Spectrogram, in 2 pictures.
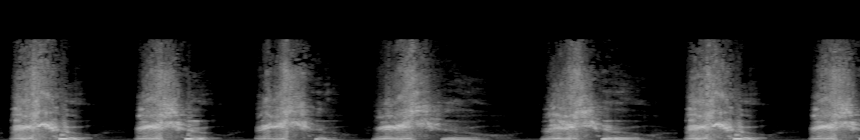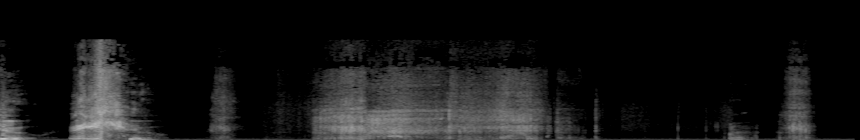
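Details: Rare rapid sneezing fit attributed to tree pollen allergy: a run of eight sharp sneezes about a second apart, then quieter breathing and rustling.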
